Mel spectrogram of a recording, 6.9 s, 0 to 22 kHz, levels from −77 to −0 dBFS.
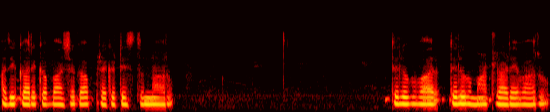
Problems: constant background noise, low volume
